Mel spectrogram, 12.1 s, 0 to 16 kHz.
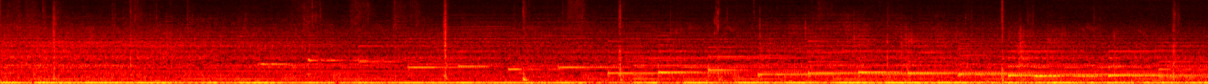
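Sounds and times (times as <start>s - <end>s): held melody notes: 0.0s - 12.0s
steady low drone: 0.0s - 12.0s.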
